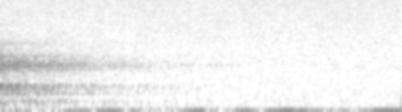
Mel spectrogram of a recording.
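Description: Near silence: the last trace of a voice dies away at the very start, then nothing.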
